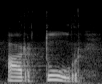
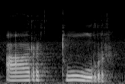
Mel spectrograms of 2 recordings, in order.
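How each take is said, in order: First: The stress falls on the second syllable. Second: The same.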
